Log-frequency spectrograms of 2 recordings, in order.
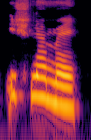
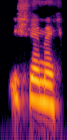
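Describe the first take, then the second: First: The word ends with a y sound. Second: The word ends with a k sound. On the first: "Но произносим как ишлемей" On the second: "Ишлемек пишем"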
